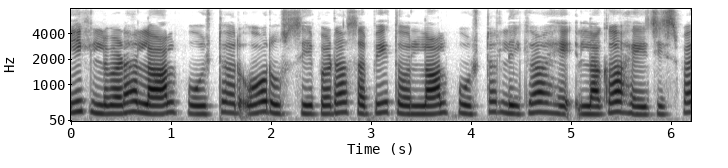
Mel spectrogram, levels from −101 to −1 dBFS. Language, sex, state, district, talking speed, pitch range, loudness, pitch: Hindi, female, Bihar, Katihar, 165 wpm, 220-260 Hz, -16 LUFS, 230 Hz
